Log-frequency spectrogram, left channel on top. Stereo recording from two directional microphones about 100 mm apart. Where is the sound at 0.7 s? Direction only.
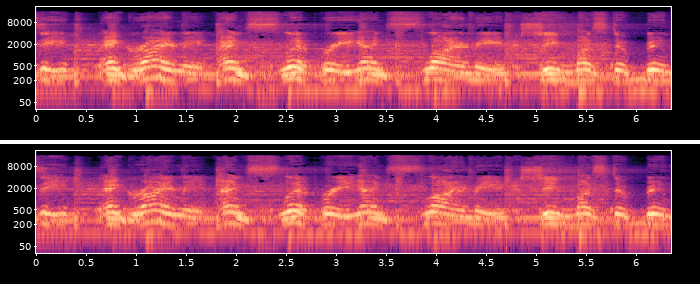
35° right (ahead or behind).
